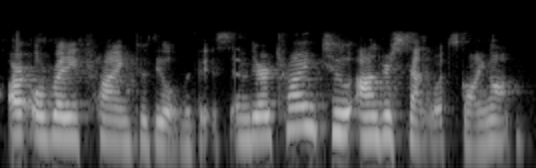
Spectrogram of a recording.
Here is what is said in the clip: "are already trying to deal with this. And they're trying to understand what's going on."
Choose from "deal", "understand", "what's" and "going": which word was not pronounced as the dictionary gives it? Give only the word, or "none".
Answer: none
